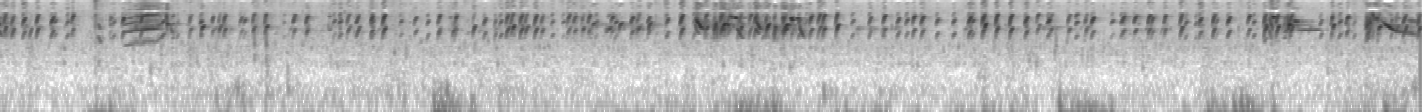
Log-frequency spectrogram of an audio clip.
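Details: European goldfinch song for songbird training, an unbroken chatter of quick, high, metallic twitters with a few swelling bursts of denser buzzy phrases, sustained for the full ten seconds.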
